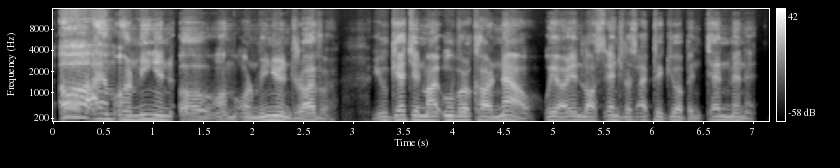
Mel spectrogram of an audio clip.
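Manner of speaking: playful Armenian driver accent, hammed up. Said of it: "my Armenian, old Armenian".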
